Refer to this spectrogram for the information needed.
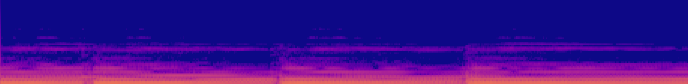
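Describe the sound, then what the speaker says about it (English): Three plucks of a guitar's open sixth string, the low E, each ringing and decaying before the next, evenly spaced about a second apart, close and clear with no talk. "the sixth string, closest to you, the biggest or thickest string. This string is an E string."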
